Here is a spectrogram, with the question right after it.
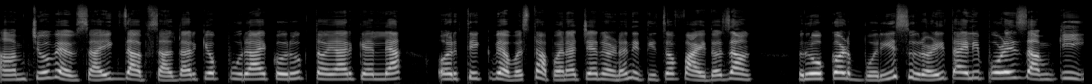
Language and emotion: Goan Konkani, happy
